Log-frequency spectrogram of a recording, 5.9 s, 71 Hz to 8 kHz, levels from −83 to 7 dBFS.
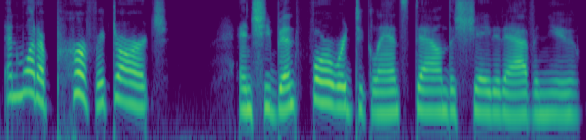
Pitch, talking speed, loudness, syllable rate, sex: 215 Hz, 155 wpm, -21 LUFS, 4.2 syllables/s, female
